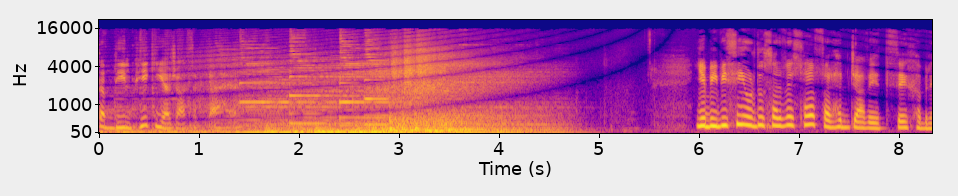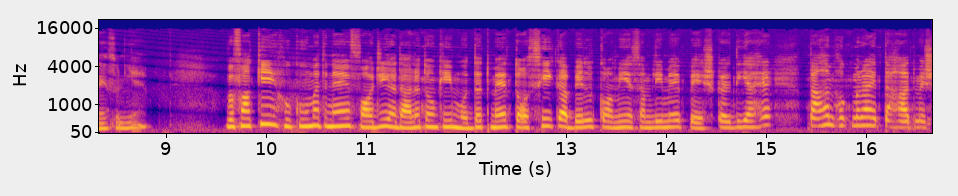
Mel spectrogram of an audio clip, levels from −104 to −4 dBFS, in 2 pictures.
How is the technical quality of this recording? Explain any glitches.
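The recording has one clear technical problem running through its whole length. Channels drifting apart: the two sides sit on clocks about 200 ppm apart, so their offset creeps to roughly 2 ms. In mono, comb notches sweep slowly, giving slow flanging, seen on a spectrogram as drifting diagonal notch bands.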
